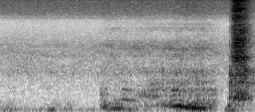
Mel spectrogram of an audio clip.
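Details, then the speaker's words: A sleeping female cat gives a low, rumbling snore on a single breath, followed by a brief rustling noise; cat snoring. "And here down here, we have the snoring kitty. There she is."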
